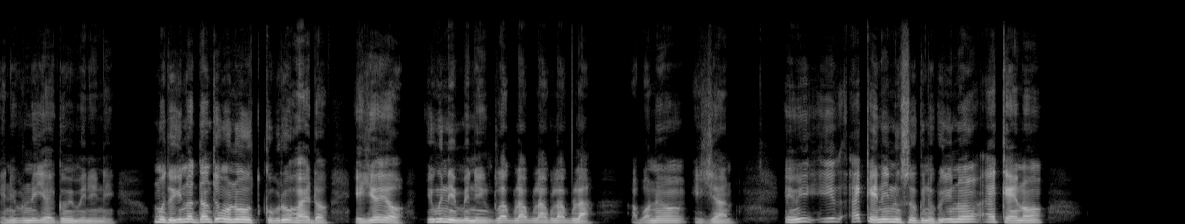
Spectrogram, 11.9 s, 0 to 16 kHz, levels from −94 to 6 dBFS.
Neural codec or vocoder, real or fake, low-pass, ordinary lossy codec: vocoder, 44.1 kHz, 128 mel bands, Pupu-Vocoder; fake; 14.4 kHz; none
